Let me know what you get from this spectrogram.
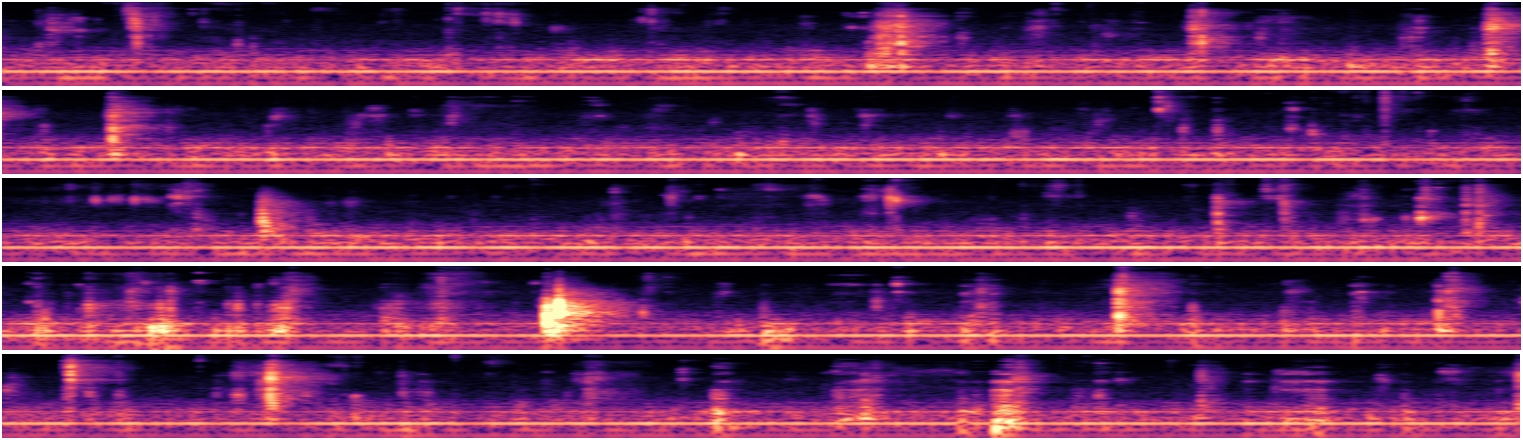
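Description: Close-up eating sounds: a person chewing and biting meat off a bone, with scattered sharp mouth clicks, the loudest about two-thirds of the way through. A steady low hum runs underneath.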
